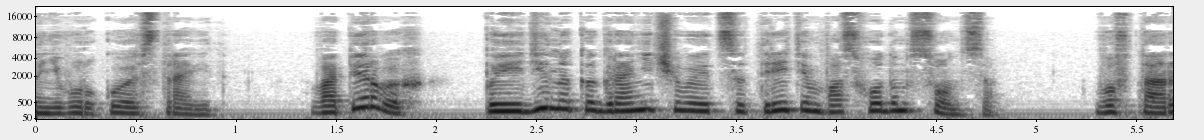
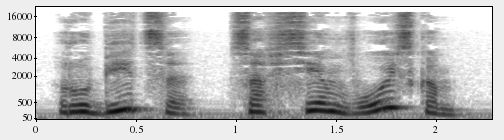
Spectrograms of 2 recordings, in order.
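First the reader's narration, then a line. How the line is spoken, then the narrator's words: Impressed exclamation. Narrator (Russian): воскликнул впечатленный уготованным испытанием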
